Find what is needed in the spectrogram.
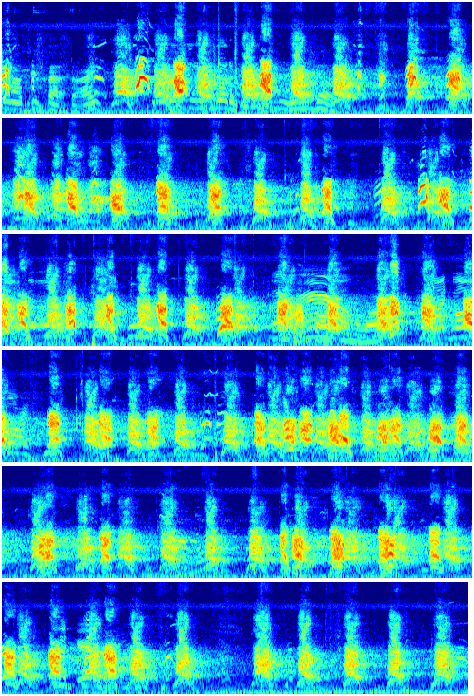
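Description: Young shepherd-type dog barking over and over, about two to three high-pitched barks a second with only brief pauses, as it lunges on the leash at a helper during bitework.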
